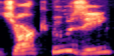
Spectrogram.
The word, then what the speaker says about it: Jarkesy: pronunciation and and and it started off good you know it was jouzi that's what chief justice Robert said so we assumed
